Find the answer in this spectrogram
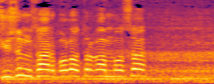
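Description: A man talking, over a steady low hum. He stops a little before the end, leaving only the hum.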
